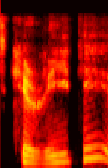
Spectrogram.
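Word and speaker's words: Keerti: It's Kirti. It's a double E, which is a long E.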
